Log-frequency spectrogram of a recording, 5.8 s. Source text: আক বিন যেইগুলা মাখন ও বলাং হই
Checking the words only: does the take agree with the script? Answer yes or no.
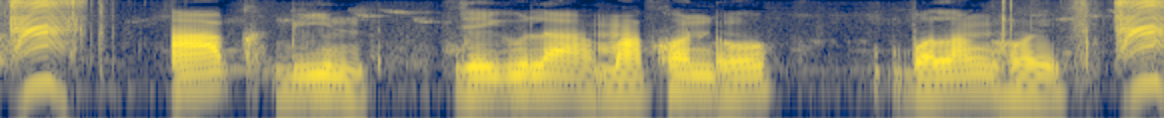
yes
